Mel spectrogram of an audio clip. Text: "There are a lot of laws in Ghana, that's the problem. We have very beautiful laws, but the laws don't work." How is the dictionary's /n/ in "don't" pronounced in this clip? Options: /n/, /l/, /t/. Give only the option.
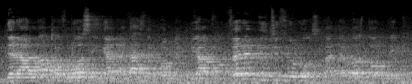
/l/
